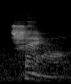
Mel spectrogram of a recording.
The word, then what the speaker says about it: Qing: to say during the Jing Dynasty but I I that might be wrong and I super apologize I'm so bad at pronunciation so let's find out Qing Dynasty Ching there we go so it was formed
